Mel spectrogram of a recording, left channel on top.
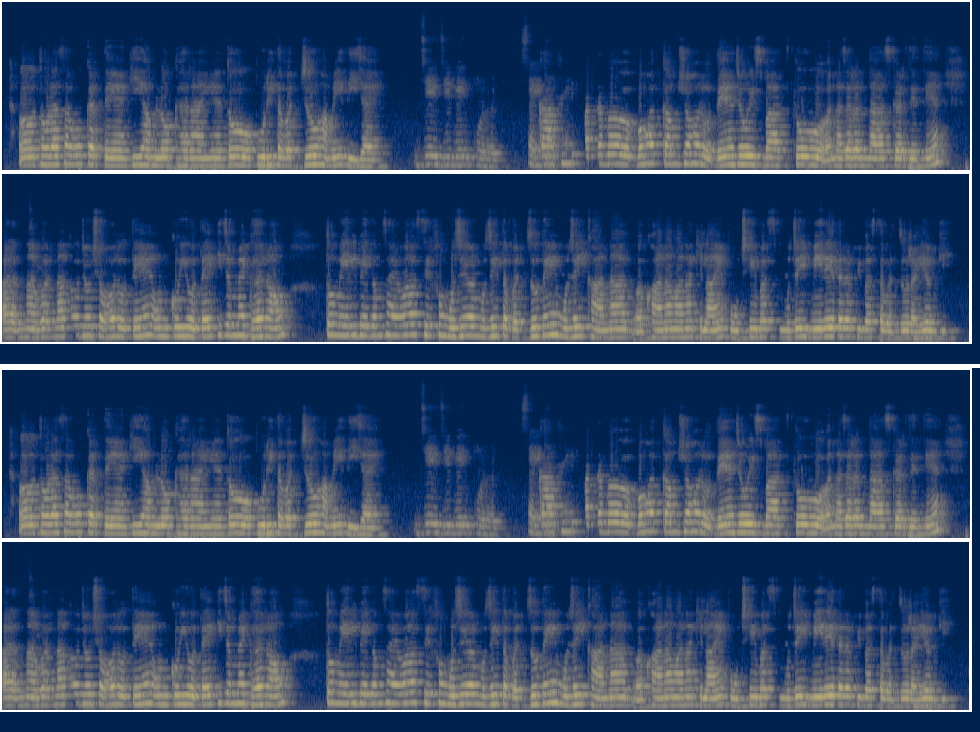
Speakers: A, on the left; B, in the centre.
A: اور تھوڑا سا وہ کرتے ہیں کہ ہم لوگ گھر آئے ہیں تو پوری توجہ ہمیں دی جائے
B: جی جی بالکل صحیح
A: کافی
B: بات ہے
A: مطلب بہت کم شوہر ہوتے ہیں جو اس بات کو نظر انداز کر دیتے ہیں اور نہ
B: جی
A: ورنہ تو جو شوہر ہوتے ہیں ان کو یہ ہوتا ہے کہ جب میں گھر آؤں تو میری بیگم صاحبہ پھر تو مجھے مجھے ہی توجو دے مجھے کھانا کھانا وانا کھلائے پوچھے بس مجھے ہی میرے ہی طرف توجو رہی انکی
